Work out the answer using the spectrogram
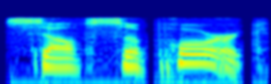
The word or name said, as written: self-support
